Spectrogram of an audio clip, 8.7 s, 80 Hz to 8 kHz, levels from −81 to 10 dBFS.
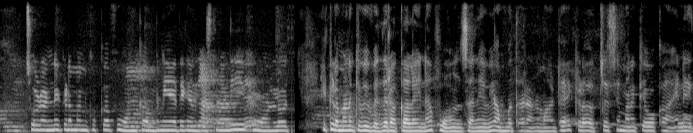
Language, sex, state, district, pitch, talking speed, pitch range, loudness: Telugu, female, Andhra Pradesh, Chittoor, 250 Hz, 175 wpm, 235-270 Hz, -16 LUFS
